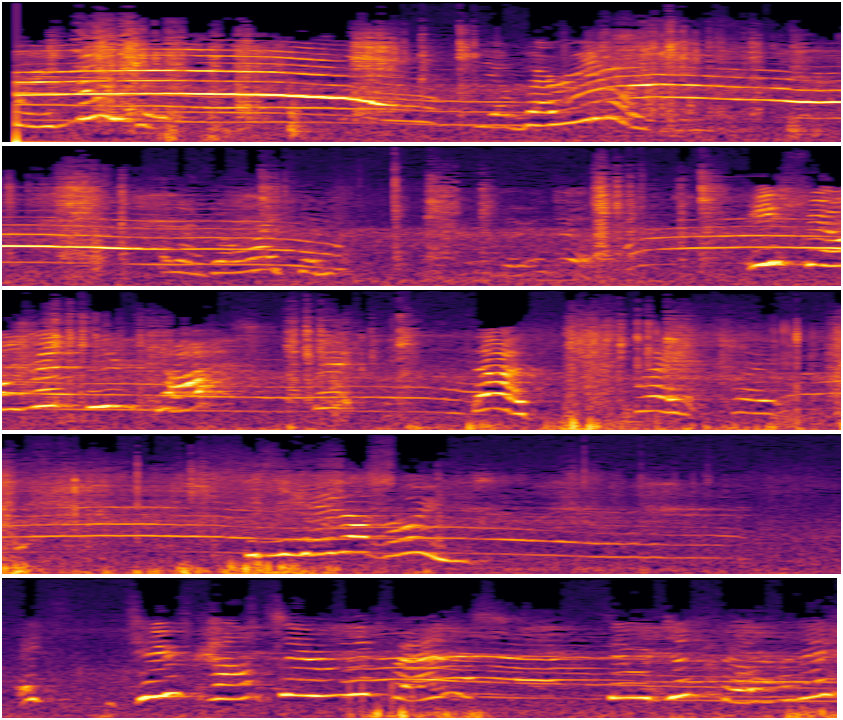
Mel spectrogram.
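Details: Two cats making weird, funny noises indoors: long drawn-out harmonic meows that rise and fall and bend in pitch, repeated back and forth in overlapping wavering wails with short chirps, plus a person speaking briefly.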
